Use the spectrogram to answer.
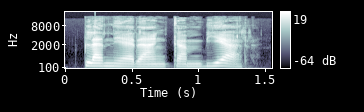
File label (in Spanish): "planearan Cambiar", spanish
